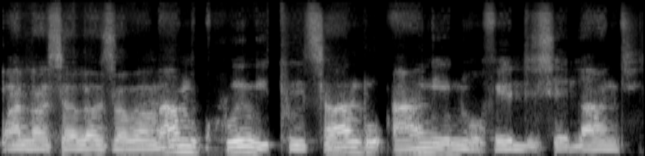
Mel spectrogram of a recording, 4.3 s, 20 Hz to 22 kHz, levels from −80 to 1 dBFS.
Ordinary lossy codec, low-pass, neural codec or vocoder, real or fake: none; none; codec, 44.1 kHz, 2.6 kbps, SNAC; fake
